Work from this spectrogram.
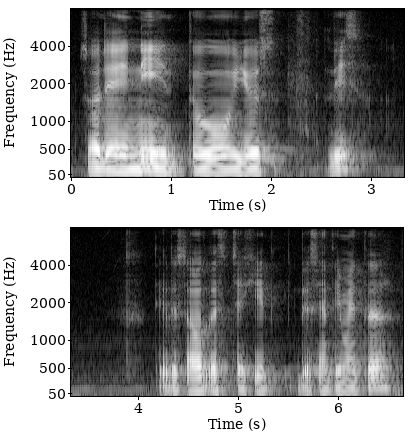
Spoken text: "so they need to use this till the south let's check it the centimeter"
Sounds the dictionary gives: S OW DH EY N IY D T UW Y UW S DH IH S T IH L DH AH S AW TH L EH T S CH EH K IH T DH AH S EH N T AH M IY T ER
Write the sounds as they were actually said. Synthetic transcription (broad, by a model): S OW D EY N IY D T UW Y UW S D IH S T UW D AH S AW T L EH T S CH EH K IH T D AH S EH N T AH M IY T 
